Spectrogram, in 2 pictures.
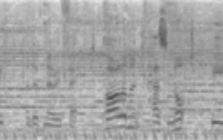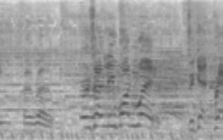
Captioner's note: shouting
